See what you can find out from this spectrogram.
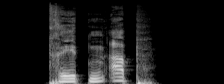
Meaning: inflection of abtreten: 1. first/third-person plural present 2. first/third-person plural subjunctive I
- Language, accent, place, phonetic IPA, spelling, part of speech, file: German, Germany, Berlin, [ˌtʁeːtn̩ ˈap], treten ab, verb, De-treten ab.ogg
